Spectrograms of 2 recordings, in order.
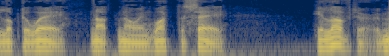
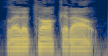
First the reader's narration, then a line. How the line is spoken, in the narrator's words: Sam said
